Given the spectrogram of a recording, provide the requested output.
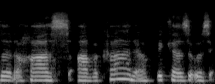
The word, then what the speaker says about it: Hass: live in California we always called it a Hass avocado because it was H AAS but now it's never been that has only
